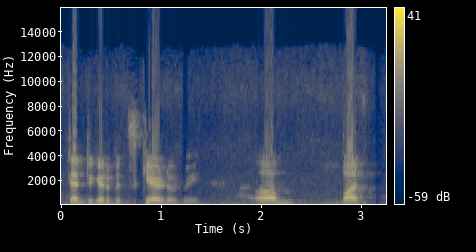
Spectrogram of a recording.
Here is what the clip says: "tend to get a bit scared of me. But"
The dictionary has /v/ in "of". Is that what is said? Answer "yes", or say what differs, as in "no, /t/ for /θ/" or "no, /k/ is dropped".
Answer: yes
